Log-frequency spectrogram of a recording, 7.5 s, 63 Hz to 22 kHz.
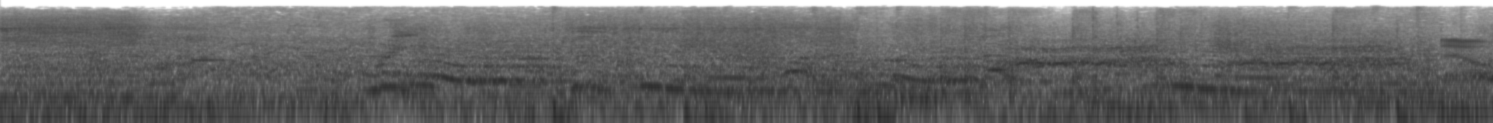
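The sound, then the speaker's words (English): Tyre skids and racing car engines from a 1992 Sega arcade racing video game, a dense, continuous roar with wavering whines and squeals running through the whole stretch at a steady loudness. “Point out, Virtua Racing had some of the coolest sound work. Listen to this. Yeah, listen to that.”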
